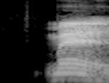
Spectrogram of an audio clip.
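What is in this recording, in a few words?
"mel", Malay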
